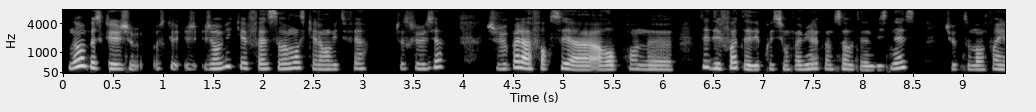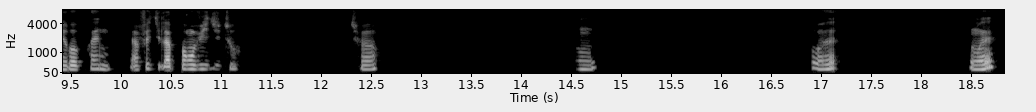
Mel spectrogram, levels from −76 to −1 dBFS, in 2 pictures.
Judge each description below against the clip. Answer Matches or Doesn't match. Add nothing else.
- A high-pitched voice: Matches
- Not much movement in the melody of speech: Doesn't match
